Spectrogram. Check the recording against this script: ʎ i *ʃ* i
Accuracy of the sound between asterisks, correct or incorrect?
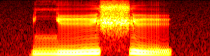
correct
